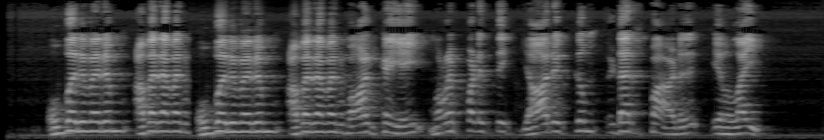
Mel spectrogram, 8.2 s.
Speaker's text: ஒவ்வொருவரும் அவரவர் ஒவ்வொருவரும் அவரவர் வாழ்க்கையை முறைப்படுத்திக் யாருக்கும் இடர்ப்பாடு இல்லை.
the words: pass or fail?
pass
